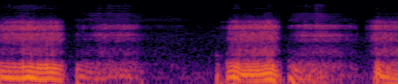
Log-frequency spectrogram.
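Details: Sleeping beagle, worn out, snoring loudly: rough, rumbling low snores close to the microphone, coming in bursts of under a second with short, near-silent pauses between breaths.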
